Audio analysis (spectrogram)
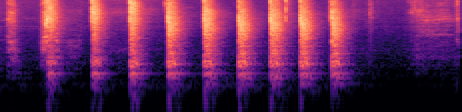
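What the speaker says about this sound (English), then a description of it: "so it's easier for me to hammer it in" A hammer taps wooden canvas keys into the corners of a painting's stretcher frame, about ten sharp, evenly spaced knocks up close, then a faint rustle.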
